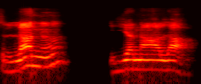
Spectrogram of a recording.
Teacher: Also in the tajweed, when noon and ya come together, then the sound of noon becomes noon ghunna, idgham, and then you put a shadda here and pronounce this ya and noon with the idgham.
